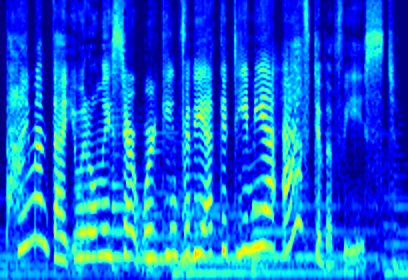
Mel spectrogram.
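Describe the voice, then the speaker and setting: A woman voicing a small, cheerful fairy companion with a squeaky childlike voice in a video game. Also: expressive, a little fast. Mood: cheerful, eager. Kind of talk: animated video game character acting. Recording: game music behind voice.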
